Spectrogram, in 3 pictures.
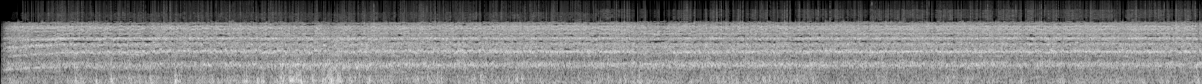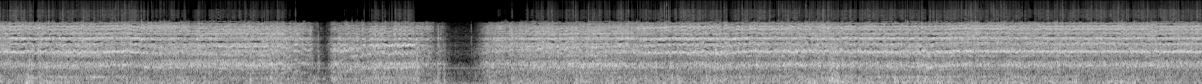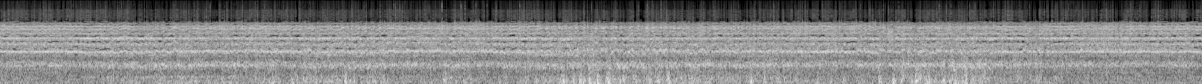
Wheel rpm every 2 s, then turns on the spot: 170, 230, 240, 230, 230, 230, 220, 160, 110, 210, 220, 230, 230, 230, 220, 220, 230, 230.
none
